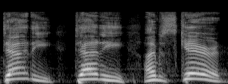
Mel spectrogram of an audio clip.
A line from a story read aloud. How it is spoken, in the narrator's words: he cried out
